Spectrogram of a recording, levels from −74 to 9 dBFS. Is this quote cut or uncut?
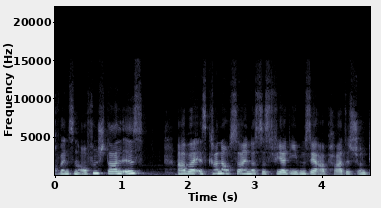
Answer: cut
